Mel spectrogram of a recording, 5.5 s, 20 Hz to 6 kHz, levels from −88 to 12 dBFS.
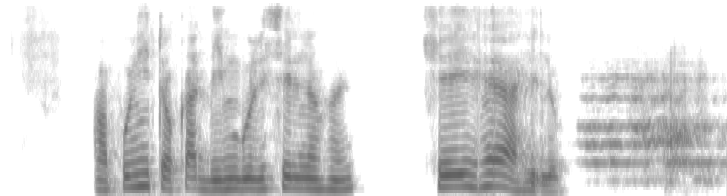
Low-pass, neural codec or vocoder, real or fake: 5.4 kHz; codec, 16 kHz, 4 kbps, FreqCodec, larger model; fake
